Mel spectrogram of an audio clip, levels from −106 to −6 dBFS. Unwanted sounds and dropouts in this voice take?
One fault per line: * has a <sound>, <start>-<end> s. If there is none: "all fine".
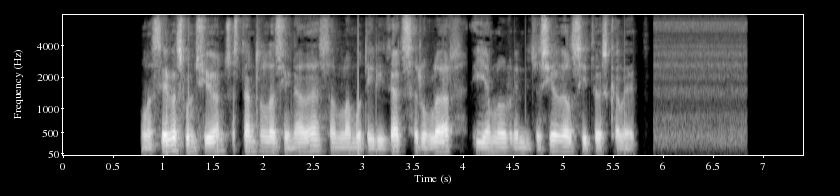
all fine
